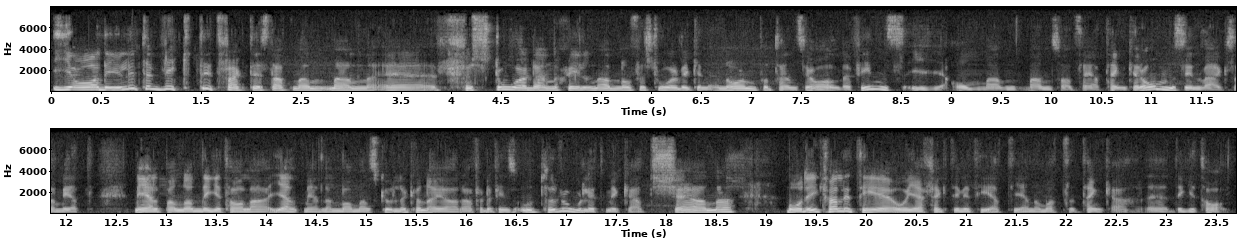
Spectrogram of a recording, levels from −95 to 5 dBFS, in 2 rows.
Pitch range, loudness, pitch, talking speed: 110-160 Hz, -23 LUFS, 130 Hz, 155 wpm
